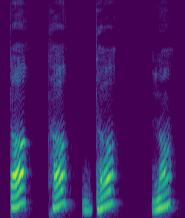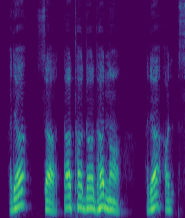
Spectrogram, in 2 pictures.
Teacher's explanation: देखिए दंत से उच्चारण हो रहा है यह दंत व्यंजन है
